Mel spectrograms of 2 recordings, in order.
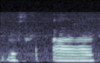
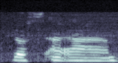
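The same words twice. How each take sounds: The two takes are said the same way.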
